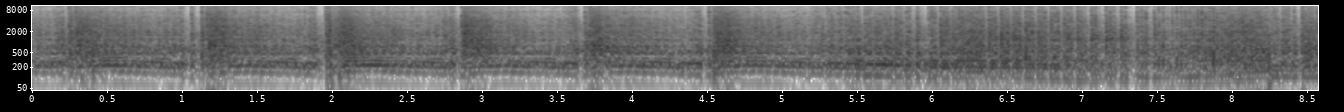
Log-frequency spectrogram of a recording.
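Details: MG Midget with swapped engine, first start after completing the fuel system: surges in uneven bursts about once a second and can't hold a steady idle; hunting, struggling to stay running, dies without assistance.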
